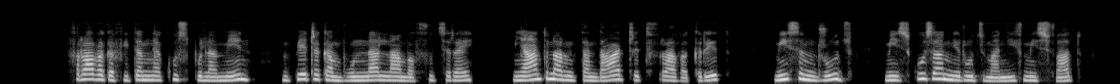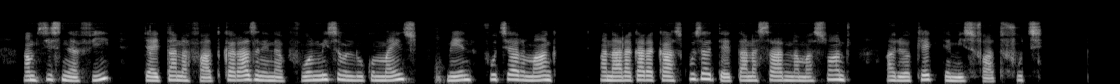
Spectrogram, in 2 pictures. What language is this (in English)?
Malagasy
